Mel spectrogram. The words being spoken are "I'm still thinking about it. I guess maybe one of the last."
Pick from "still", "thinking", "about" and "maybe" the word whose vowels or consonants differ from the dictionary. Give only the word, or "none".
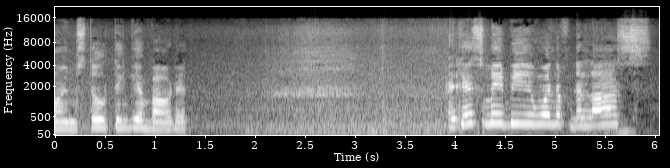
thinking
